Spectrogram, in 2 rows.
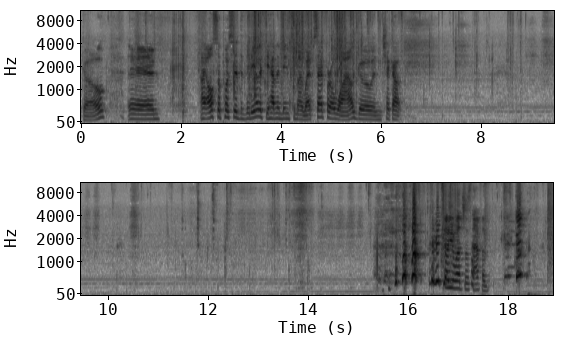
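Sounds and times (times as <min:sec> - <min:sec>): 
speech: 0:00.0 - 0:01.6, 0:02.4 - 0:06.7, 0:16.8 - 0:17.7
steady low hum from a fridge: 0:00.0 - 0:18.8
person breathing between bites: 0:06.4 - 0:10.7, 0:13.7 - 0:15.2
person chewing food recorded with binaural microphones: 0:06.8 - 0:15.4
laughter: 0:15.3 - 0:18.6.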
